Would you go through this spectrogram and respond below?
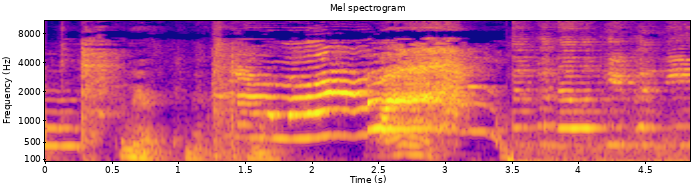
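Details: A pet cat gives one long, wavering, drawn-out meow lasting about two seconds, rich in overtones. A person speaks to the cat before it, and a short clatter follows the call.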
